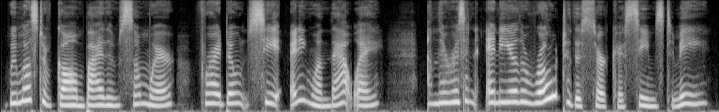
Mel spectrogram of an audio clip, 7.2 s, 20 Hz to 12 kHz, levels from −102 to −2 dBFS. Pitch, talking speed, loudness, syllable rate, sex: 275 Hz, 225 wpm, -19 LUFS, 6.0 syllables/s, female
